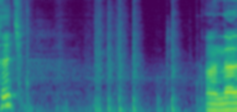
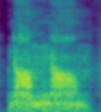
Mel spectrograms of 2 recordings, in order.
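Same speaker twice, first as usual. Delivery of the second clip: munching creature voice; 3 dB louder than usual. Acted. Puppet Stripe answers.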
